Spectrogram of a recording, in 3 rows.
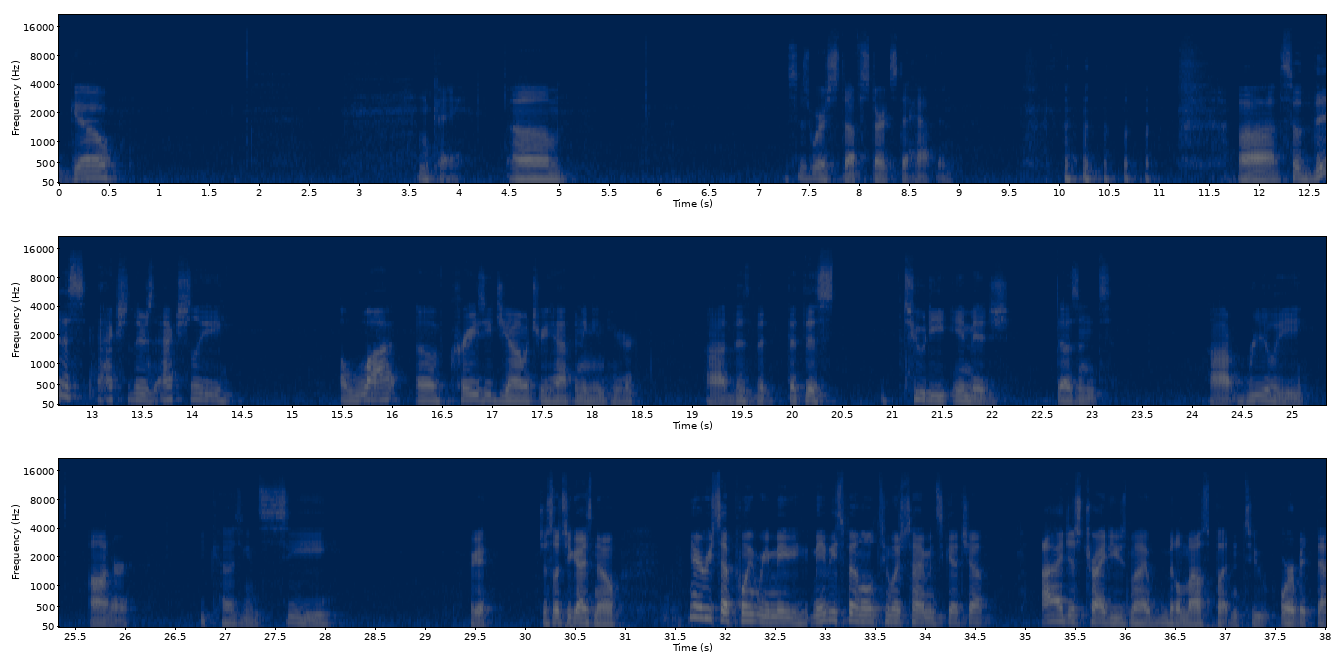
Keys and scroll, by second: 0.2 l, 21.8 super+Tab.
